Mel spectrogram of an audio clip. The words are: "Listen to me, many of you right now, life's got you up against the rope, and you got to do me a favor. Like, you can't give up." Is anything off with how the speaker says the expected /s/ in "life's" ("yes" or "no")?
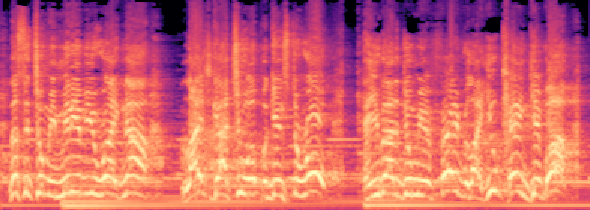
yes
